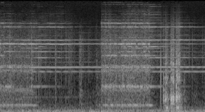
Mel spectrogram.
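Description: An old-fashioned telephone bell rings steadily at night, a bright sustained metallic trill over a faint background hum, ending with a clatter as the receiver is picked up.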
